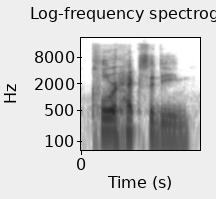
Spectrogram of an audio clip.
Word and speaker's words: chlorhexidine: Chlorhexamine. Chlorhexidine. Chlorohexidine. Your husband's a dentist. I could just say it. I can't spell it.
